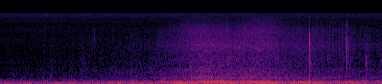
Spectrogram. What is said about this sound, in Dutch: Ik hoor alleen storing.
